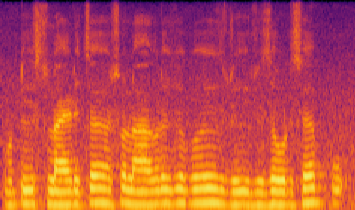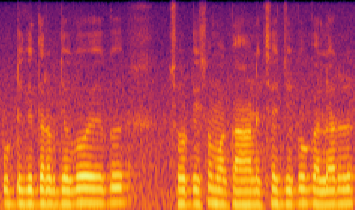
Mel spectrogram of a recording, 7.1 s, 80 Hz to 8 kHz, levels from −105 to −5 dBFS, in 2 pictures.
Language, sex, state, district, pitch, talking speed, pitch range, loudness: Rajasthani, male, Rajasthan, Churu, 145 Hz, 125 wpm, 140-150 Hz, -16 LUFS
